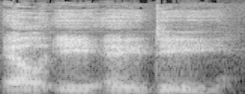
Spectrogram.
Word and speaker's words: Led: says The Who and l e a d Zeppelin so still pronounced lead but um I'm afraid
